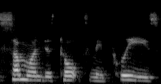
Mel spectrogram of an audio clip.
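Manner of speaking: put-on tearful voice. Recounting asking for help on their knees, the speaker is retelling a tearful plea. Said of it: "I was crying so much".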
